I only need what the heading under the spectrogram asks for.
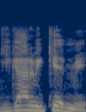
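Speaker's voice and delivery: put-on anguished, hurting, pained delivery. Recapping a Pokémon battle, retelling one player's reaction: imitating a pained voice. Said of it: "you hear the pain in Katie's voice".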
